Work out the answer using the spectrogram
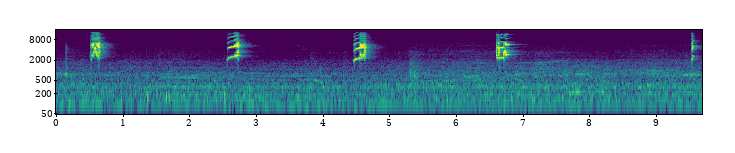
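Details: Pet lovebird kept at home, giving short sharp high chirps about every two seconds, five bursts in all, over a low steady background hum.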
